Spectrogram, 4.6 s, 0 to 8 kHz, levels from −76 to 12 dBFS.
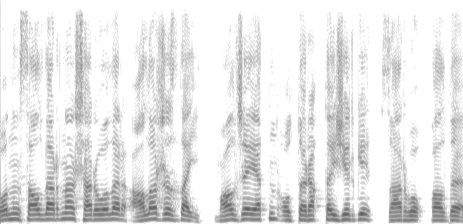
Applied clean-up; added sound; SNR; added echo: neural mask model DeepFilterNet 3.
